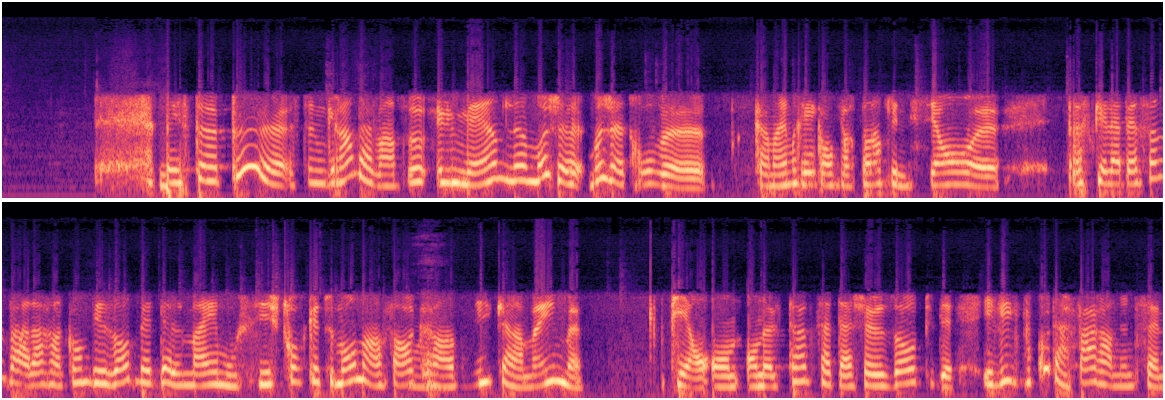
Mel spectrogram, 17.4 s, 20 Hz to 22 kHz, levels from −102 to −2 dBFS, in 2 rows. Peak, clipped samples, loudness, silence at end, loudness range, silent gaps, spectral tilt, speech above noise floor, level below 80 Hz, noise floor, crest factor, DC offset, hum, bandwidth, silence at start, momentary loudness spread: -2 dBFS; under 0.1%; -14 LUFS; 0 s; 2 LU; none; -7 dB/octave; 39 dB; -40 dBFS; -52 dBFS; 12 dB; under 0.1%; none; 7.6 kHz; 0.7 s; 6 LU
